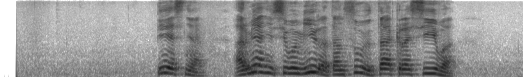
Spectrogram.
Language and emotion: Russian, positive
